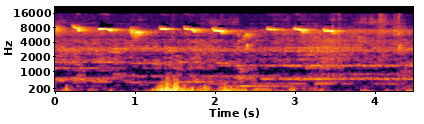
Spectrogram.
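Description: A bird calling over and over with short, high, downward-sliding chirps, about three a second, over a low rumble that swells into a loud low blast about a second and a half in.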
